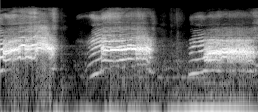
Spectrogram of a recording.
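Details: Young child wailing loudly in three drawn-out cries with gasping pauses, crying in pain after bumping the head and getting a lump.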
